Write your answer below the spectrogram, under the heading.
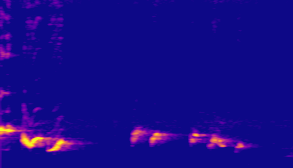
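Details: Chinese hwamei used as a decoy to call wild birds, singing clearly: a loud opening pair of slurred whistles, then short descending whistled phrases separated by brief pauses.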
